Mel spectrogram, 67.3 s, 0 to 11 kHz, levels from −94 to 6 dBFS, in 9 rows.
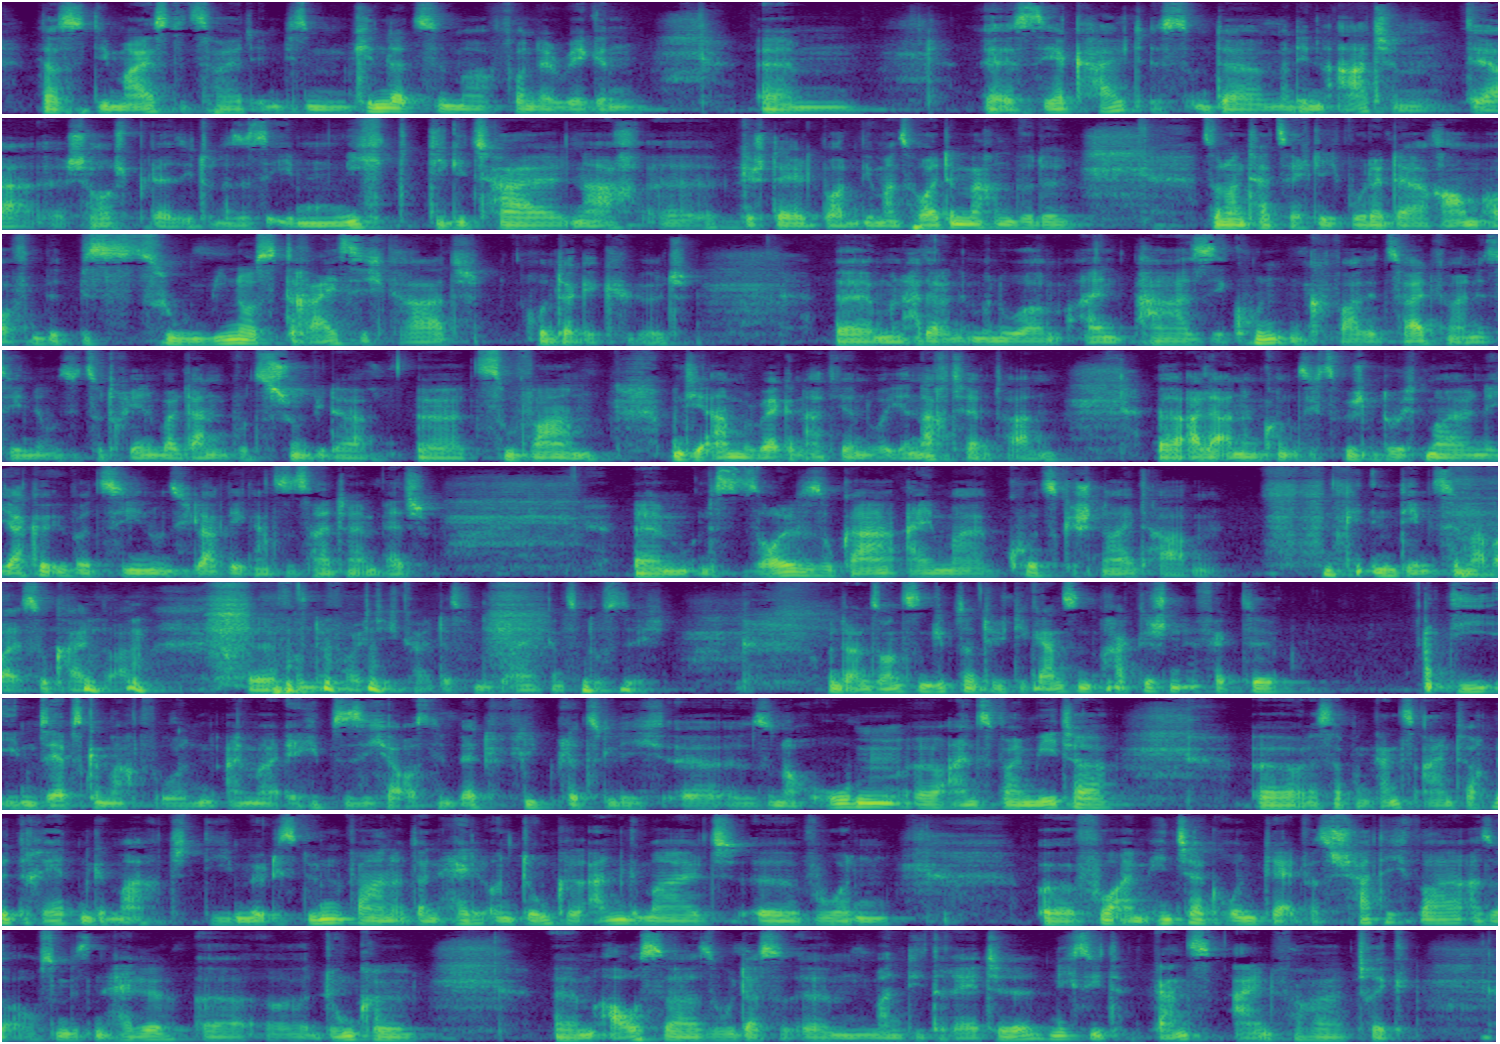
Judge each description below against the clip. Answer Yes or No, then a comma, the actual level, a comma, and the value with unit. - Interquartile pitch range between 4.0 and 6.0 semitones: No, average, 2.7 semitones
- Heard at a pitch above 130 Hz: No, very low, 80 Hz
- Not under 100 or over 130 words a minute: No, fast, 190 wpm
